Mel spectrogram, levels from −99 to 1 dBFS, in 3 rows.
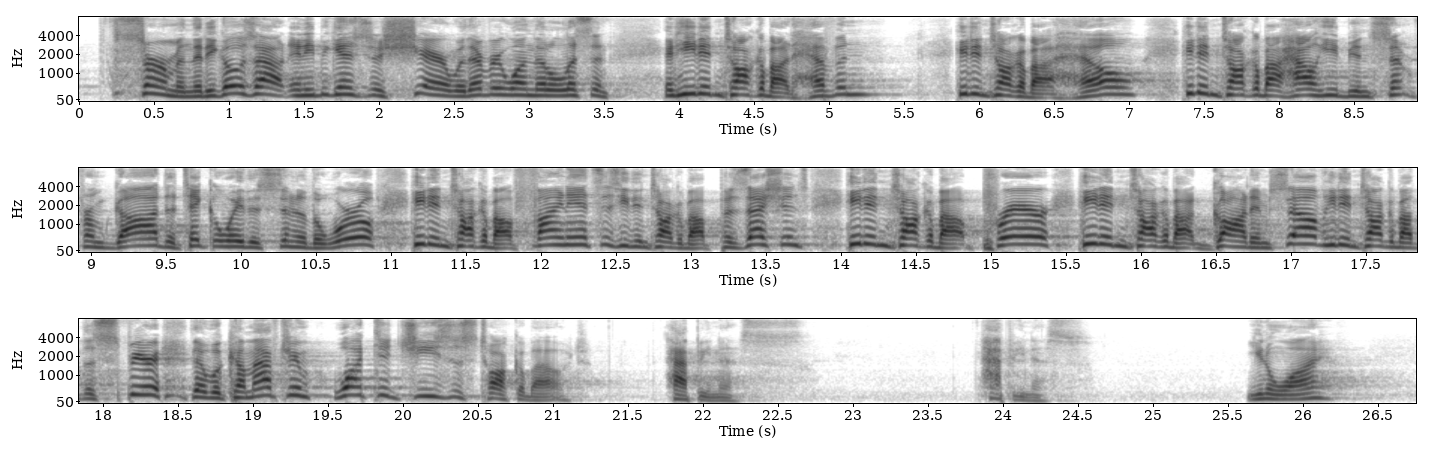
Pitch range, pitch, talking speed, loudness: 185-265 Hz, 225 Hz, 190 wpm, -22 LUFS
